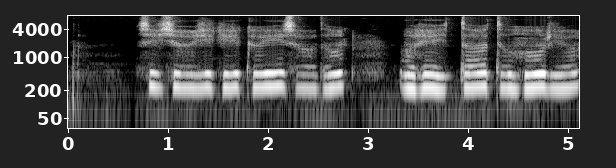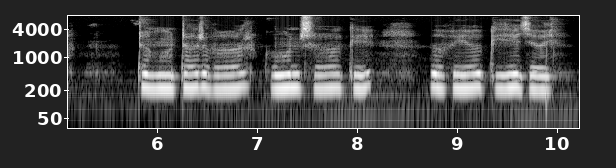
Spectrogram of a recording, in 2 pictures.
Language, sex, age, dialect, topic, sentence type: Chhattisgarhi, female, 51-55, Eastern, agriculture, question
